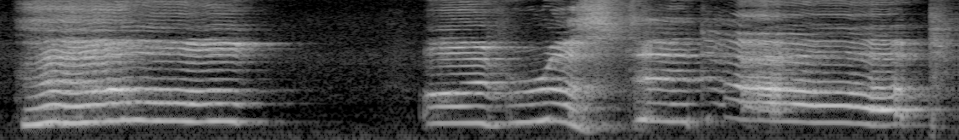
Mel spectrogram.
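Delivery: high, loud, very slow cry for help; stiff Tin Man crying out. Acted. The rusted Tin Man crying to Dorothy for help, high and loud. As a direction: holler while frozen stiff.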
